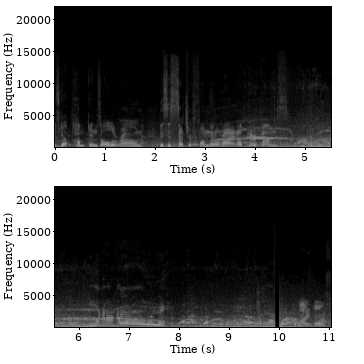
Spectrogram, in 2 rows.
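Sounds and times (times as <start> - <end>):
roller coaster train rumbling: 2.3 - 11.0
long falling cry: 3.5 - 8.9.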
